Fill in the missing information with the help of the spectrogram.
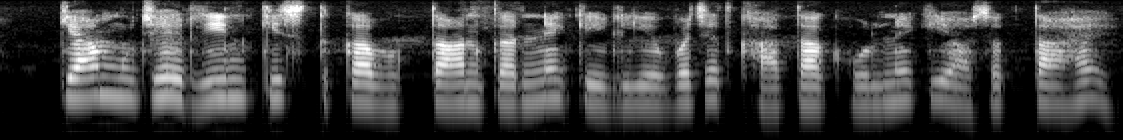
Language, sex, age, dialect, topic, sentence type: Hindi, female, 31-35, Marwari Dhudhari, banking, question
